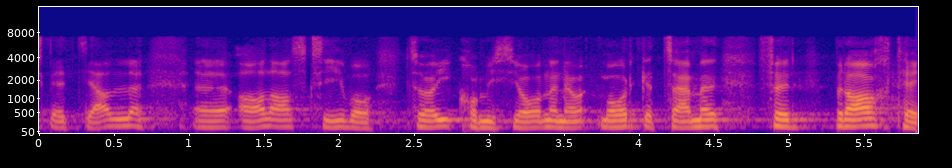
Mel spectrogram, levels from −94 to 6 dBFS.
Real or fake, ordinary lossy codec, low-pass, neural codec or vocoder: fake; MP3, 64 kbps; 7.2 kHz; codec, 16 kHz, 6 kbps, DAC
